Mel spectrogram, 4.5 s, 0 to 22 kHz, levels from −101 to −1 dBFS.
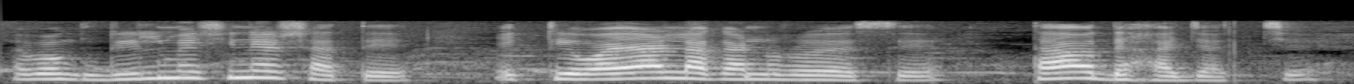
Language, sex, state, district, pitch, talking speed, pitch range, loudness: Bengali, female, Assam, Hailakandi, 240 Hz, 145 wpm, 210-275 Hz, -16 LUFS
